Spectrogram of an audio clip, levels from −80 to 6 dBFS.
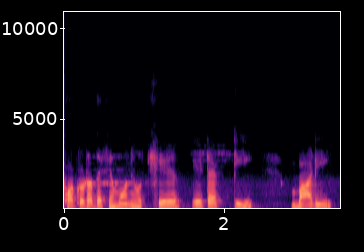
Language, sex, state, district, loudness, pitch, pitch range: Bengali, male, West Bengal, Cooch Behar, -18 LUFS, 160 Hz, 155-180 Hz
